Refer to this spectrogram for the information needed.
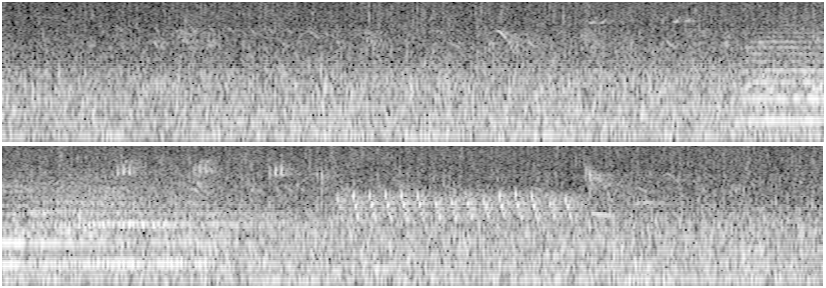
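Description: Steady rushing of river water flows throughout at moderate loudness during a boat journey on the river, joined midway by a brief rising tonal call and then a short, high insect-like buzzing. No one speaks.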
